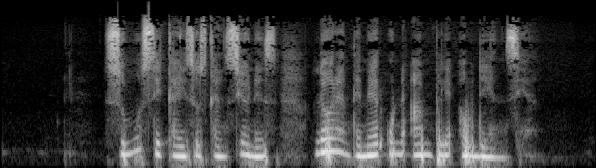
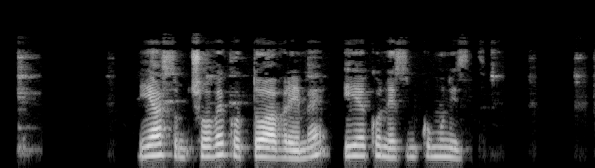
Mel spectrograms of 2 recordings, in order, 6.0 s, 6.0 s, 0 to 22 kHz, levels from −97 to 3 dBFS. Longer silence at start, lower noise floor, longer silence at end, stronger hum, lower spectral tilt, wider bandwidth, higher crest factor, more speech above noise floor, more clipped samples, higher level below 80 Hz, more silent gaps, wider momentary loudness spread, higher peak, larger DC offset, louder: first, 1.05 s vs 0.2 s; second, -72 dBFS vs under -90 dBFS; first, 0.75 s vs 0.15 s; neither; about the same, -4.5 dB/octave vs -4 dB/octave; first, 16 kHz vs 9.6 kHz; about the same, 20 dB vs 20 dB; second, 55 dB vs over 72 dB; neither; first, -50 dBFS vs -70 dBFS; neither; second, 9 LU vs 21 LU; about the same, 0 dBFS vs 0 dBFS; neither; about the same, -17 LUFS vs -18 LUFS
